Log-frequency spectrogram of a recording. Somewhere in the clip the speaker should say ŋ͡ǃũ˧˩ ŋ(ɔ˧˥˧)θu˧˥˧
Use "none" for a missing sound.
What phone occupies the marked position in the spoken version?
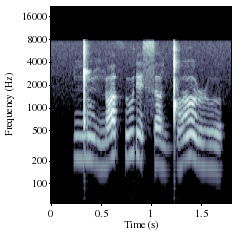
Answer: ɑ˧˥˧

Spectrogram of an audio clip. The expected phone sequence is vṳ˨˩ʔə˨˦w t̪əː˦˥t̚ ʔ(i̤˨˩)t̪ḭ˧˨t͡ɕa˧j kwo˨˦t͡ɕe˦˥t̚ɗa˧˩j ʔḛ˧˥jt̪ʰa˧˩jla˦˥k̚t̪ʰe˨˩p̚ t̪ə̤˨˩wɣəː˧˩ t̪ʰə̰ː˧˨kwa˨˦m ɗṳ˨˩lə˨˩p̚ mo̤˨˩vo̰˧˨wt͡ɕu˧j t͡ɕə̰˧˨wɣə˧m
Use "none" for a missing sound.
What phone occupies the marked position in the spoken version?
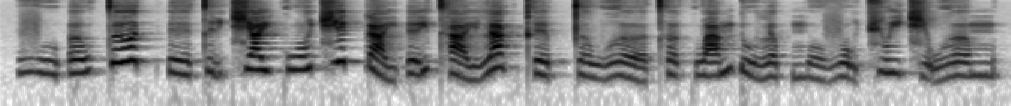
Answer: e̤˨˩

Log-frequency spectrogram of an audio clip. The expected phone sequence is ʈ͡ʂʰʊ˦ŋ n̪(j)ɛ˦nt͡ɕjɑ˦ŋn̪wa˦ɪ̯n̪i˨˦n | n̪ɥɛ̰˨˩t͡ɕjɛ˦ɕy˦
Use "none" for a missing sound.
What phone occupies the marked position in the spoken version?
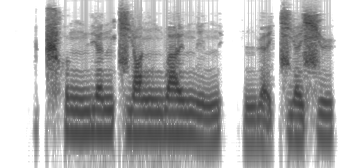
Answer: j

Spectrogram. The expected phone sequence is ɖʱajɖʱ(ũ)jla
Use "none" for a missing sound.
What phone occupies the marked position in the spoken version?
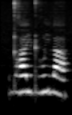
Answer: ũ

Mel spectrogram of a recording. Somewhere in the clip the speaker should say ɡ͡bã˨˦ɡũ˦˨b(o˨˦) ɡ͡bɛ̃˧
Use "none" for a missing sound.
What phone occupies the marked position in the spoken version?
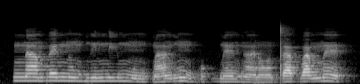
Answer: o˨˦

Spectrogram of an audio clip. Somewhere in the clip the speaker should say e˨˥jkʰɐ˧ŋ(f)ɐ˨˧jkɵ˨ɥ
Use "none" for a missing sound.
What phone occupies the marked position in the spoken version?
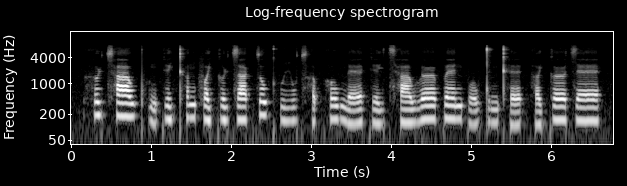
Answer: f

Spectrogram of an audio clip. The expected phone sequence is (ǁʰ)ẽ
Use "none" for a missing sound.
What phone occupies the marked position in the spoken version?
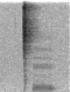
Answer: ǀʰ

